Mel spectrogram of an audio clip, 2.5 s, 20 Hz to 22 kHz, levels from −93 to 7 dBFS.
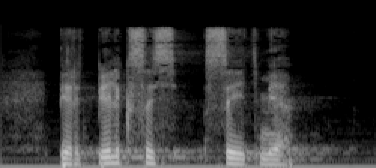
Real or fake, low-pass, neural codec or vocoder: real; 10.8 kHz; none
